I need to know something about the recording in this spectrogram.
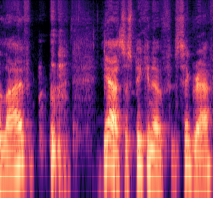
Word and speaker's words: SIGGRAPH: speaking of siggraph seagraph I don't know how to say it I think that's correct I think it depends on where you're located okay so if you're located in is it Vermont Vermont vermonters absolutely say sea graph I've asked many vermonters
